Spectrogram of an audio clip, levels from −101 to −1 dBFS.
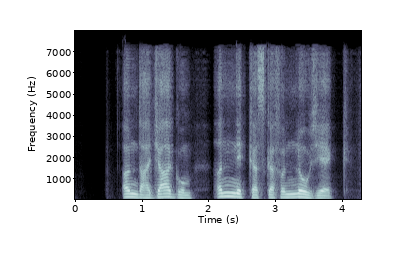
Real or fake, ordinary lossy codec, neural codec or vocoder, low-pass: fake; AAC, 32 kbps; codec, 16 kHz, 0.2 kbps, FocalCodec; 7.2 kHz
